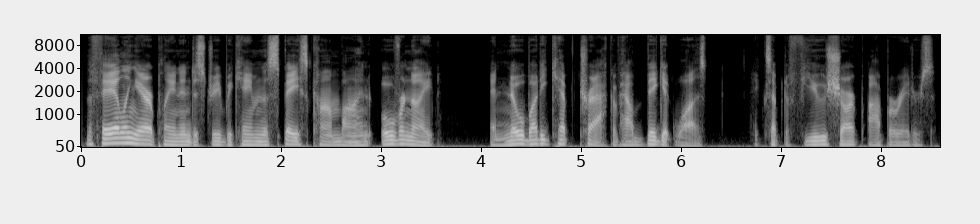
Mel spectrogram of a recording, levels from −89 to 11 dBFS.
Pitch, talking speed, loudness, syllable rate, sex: 100 Hz, 160 wpm, -19 LUFS, 5.5 syllables/s, male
